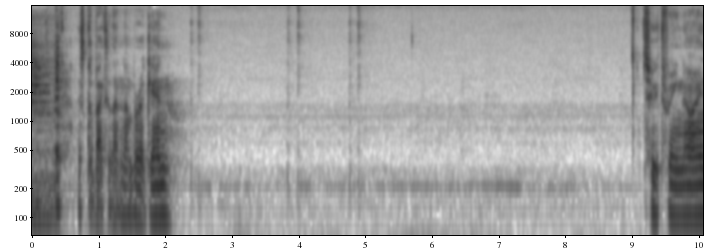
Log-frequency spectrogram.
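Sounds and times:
faint low hum: 0.0 - 10.0
computer mouse clicking: 2.4 - 2.6, 3.8 - 5.8.

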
